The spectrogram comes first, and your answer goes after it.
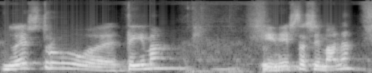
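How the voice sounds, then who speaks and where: A high-pitched man with a Swedish accent at a very slow pace, ordinary pitch variation, and noticeable background noise. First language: Swedish (speaking Spanish). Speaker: Lutheran missionary pastor. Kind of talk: Bible study teaching. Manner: halting, many fillers.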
